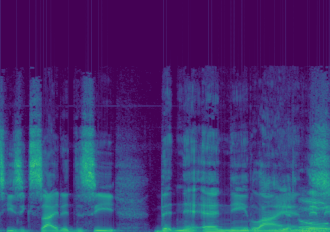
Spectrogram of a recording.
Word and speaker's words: Nittany: Yeah, you gotta throw the T's in. – Yeah, a nitany. – A lot of people just roll through it, and it's almost like 2 syllables, but it's Nittany Lions.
